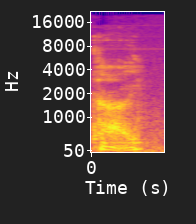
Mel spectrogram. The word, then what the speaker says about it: chi: So we have a Greek letter, looks like an X, it's a fancy X, and that's the Greek letter chi. So that's how it's pronounced.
